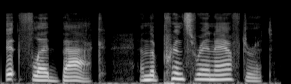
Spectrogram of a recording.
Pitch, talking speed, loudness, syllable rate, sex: 195 Hz, 185 wpm, -16 LUFS, 4.6 syllables/s, female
